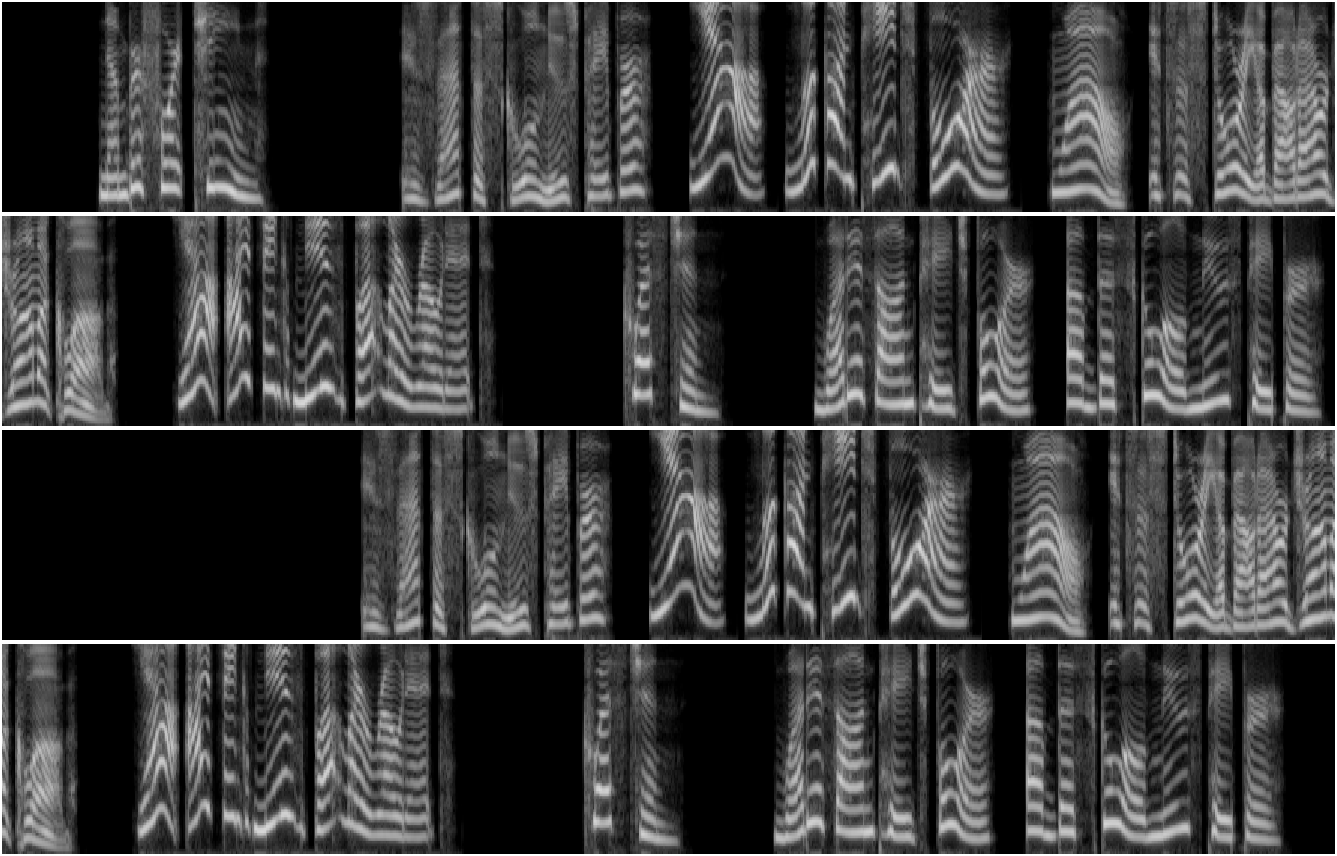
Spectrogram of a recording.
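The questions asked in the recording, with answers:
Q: What is on page 4 of the school newspaper?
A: A story about the drama club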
